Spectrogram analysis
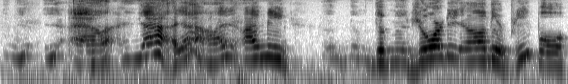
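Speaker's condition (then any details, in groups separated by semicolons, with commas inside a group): Cerebral palsy; from birth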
